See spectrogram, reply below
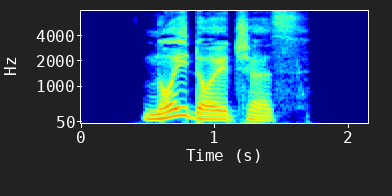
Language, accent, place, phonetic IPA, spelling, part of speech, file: German, Germany, Berlin, [ˈnɔɪ̯dɔɪ̯tʃəs], neudeutsches, adjective, De-neudeutsches.ogg
- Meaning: strong/mixed nominative/accusative neuter singular of neudeutsch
